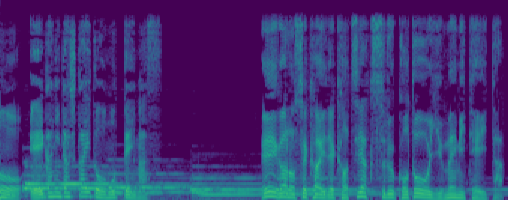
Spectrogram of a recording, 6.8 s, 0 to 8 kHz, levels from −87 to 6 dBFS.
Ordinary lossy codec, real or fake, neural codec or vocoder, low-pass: none; real; none; 7.2 kHz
